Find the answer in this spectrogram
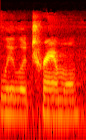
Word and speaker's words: Lila Trammell: ka at Rimmel actually my name is correctly pronounced Lila Trammell and like I said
